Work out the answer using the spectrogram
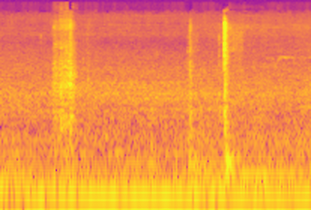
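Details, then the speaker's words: BMW seatbelt presenter ("butler") triggered with ignition on after the seat was plugged back in: short quiet motor whirs and a click in a silent cabin as the arm moves out normally. "seatbelt butler. Oh, there we go. Yeah. Oh, that noise just sends fear into any BMW owner's heart."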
